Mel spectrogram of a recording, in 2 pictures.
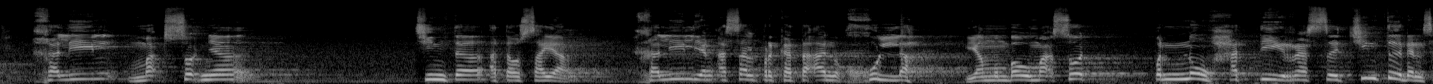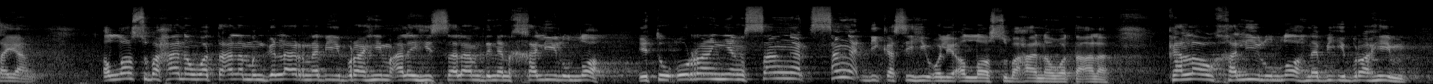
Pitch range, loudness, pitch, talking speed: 195-235 Hz, -27 LUFS, 210 Hz, 90 wpm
